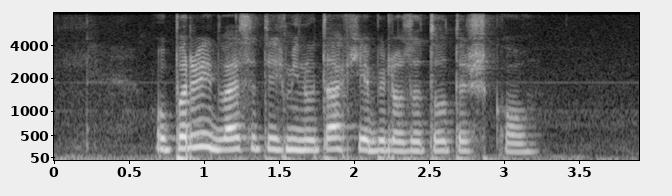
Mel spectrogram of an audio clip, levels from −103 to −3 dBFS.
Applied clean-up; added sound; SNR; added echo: none; none; none; none.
